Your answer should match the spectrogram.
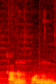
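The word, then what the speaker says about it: Qanun: Ditambah kalau mungkin gue sedikit nambahin ada teman-teman nanti bisa googling terkait Kanun ya. Konun bacanya. Konun Aceh.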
